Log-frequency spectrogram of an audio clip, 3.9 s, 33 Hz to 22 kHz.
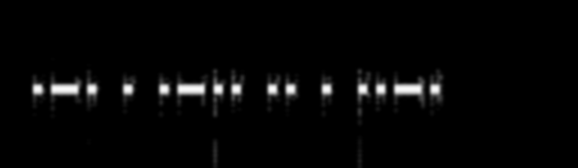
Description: Morse code, heard as a keyed tone, about 20 wpm, 700 Hz. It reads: RELIEF
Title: Top 1501-1750 Words 20wpm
